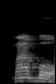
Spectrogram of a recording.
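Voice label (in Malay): "mambung", Malay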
